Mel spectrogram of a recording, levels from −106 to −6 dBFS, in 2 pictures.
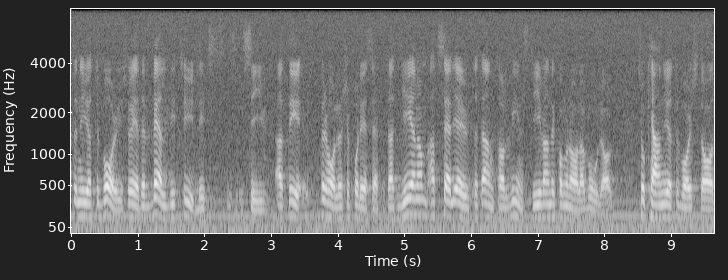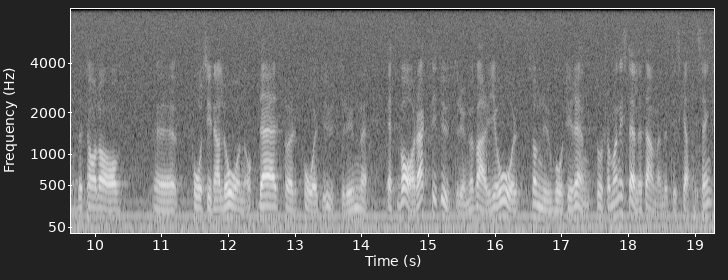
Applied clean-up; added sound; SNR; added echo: none; none; none; none.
